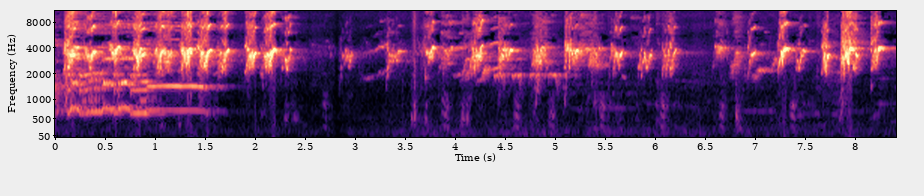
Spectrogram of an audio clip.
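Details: Javan myna, a young bird, mimicking rivals' songs: a burst of rapid scratchy chatter with lower whistled tones, a short pause, then choppy squeaky phrases that resume and repeat.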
